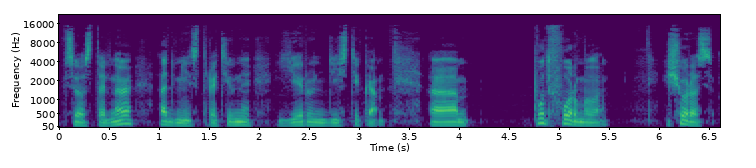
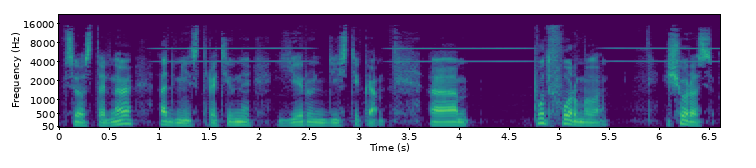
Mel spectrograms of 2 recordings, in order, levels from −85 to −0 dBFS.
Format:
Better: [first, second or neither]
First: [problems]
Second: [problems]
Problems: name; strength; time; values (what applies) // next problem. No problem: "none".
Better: first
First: none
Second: high-pitched whine; loud; from 1 to 2.5 s, from 3.5 to 4.5 s and from 5.5 s on; 6.5 kHz, 10 dB below the speech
